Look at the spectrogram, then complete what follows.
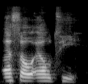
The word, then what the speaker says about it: Solt: How do you even spell that name, dude? Ron Solt. It's S-O-L-T.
